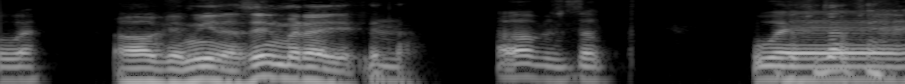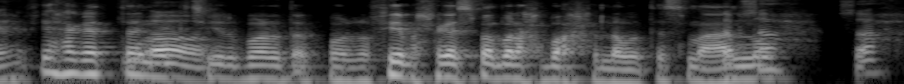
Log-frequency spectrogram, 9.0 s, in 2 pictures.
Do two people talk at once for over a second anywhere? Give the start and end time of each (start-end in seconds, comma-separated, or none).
none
